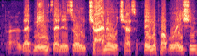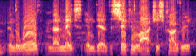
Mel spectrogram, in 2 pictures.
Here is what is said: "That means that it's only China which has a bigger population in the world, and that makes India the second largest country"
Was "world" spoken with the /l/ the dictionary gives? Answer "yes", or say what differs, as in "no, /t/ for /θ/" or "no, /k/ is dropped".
yes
